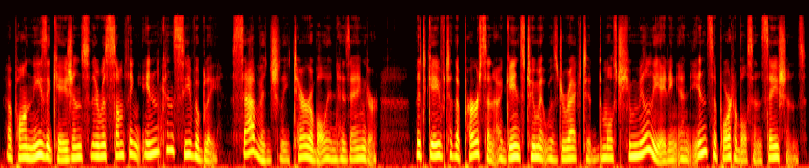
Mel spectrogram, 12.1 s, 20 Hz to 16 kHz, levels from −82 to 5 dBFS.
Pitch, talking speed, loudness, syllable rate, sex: 195 Hz, 140 wpm, -16 LUFS, 5.1 syllables/s, female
